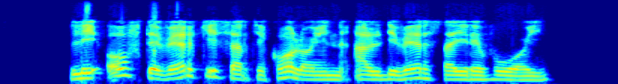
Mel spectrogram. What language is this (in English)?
Esperanto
